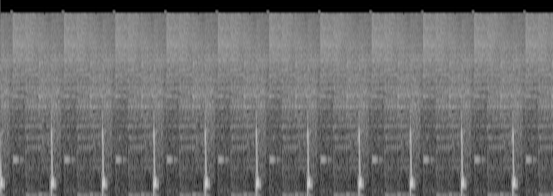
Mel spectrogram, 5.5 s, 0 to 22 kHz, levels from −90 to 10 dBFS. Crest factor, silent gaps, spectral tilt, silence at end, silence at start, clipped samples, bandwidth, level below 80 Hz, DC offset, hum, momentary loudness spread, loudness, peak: 16 dB; none; -0.5 dB/octave; 0 s; 0 s; under 0.1%; 17.5 kHz; -44 dBFS; under 0.1%; none; 1 LU; -14 LUFS; -2 dBFS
